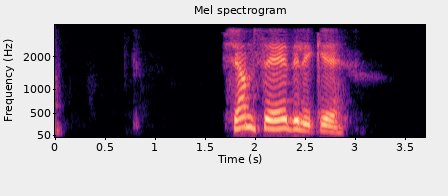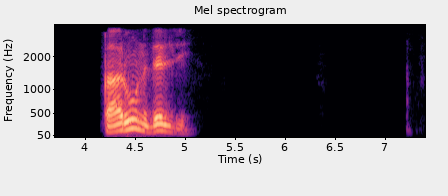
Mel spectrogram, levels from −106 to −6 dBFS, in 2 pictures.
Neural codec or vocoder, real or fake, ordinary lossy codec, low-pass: none; real; MP3, 32 kbps; 3.6 kHz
